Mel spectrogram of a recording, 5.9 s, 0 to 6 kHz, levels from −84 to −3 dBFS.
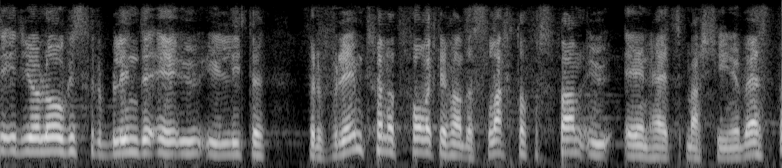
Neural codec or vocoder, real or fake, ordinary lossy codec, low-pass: none; real; Opus, 24 kbps; 5.4 kHz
